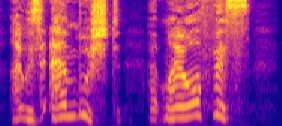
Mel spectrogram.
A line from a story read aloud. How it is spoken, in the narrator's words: gasped Maynard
